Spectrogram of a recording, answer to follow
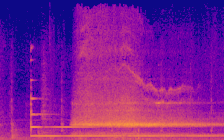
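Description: A magic transformation sound effect. About half a second in, a ringing chime-like tone starts suddenly and holds steady. About a second later a hiss swells in over it, then eases.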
